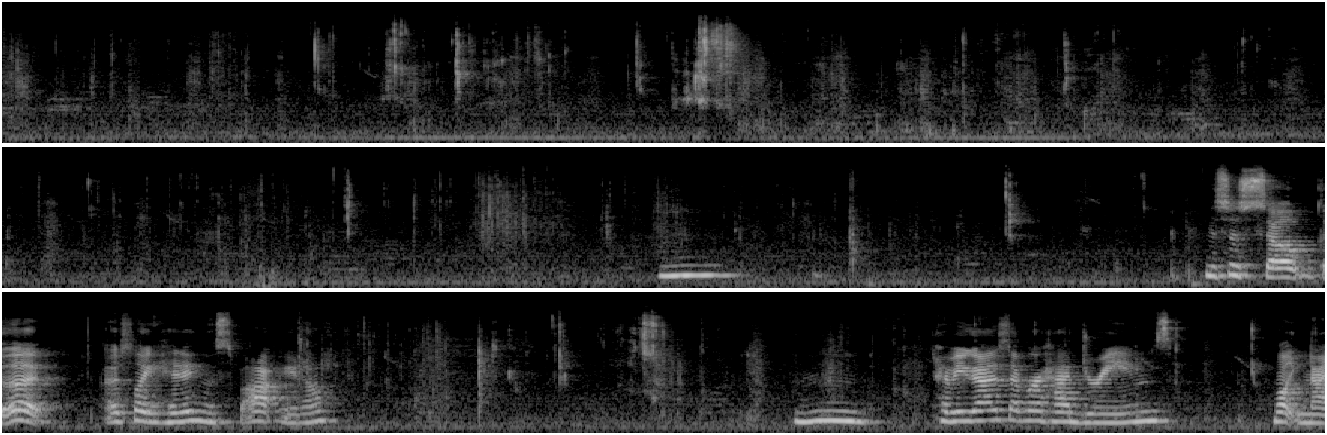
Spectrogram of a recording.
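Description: A young woman chews and crunches food close by.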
